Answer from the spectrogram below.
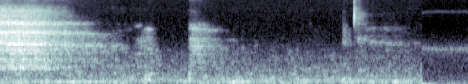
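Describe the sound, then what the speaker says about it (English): Slow breathing during a guided meditation: a long, airy exhale that fades, followed by a quieter breath and faint soft clicks, close and gentle in a still room without speech. "Breathe her in. Breathe her out."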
